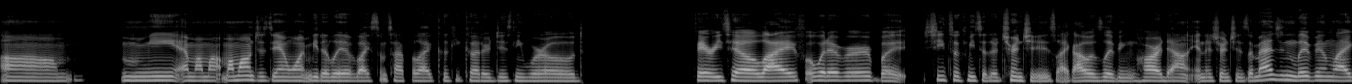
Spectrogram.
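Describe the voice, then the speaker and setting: In a very clean recording with a silent background, a woman with an American accent speaks at a moderate pace. Her fairly low voice stays monotone and flat. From Chicago. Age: 20s. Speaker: nail artist and salon owner. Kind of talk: podcast interview. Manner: casual, filler-heavy.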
